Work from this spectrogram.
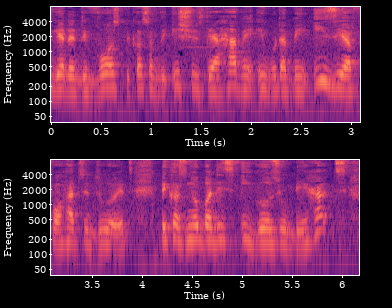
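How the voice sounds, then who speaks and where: A woman speaks in an animated tone amid noticeable background noise. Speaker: commentator. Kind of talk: opinion vlog. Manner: fast.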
